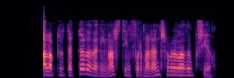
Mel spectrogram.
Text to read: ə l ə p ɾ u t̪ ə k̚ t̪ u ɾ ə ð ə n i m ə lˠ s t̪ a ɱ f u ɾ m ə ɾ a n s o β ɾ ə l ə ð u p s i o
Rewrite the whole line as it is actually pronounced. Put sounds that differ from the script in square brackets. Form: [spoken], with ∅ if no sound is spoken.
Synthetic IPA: ə l ə p ɾ u t̪ ə k̚ t̪ [o] ɾ ə ð ə n i m [a] lˠ s t̪ [i] ɱ f u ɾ m ə ɾ a n s o β ɾ ə l ə ð u p s i o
